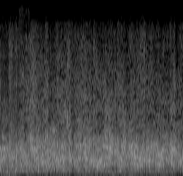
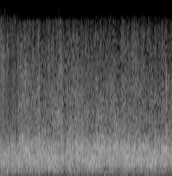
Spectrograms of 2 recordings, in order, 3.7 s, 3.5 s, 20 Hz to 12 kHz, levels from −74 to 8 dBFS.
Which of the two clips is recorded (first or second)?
second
